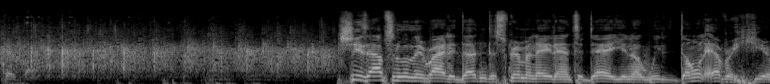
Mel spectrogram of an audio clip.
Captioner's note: applause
